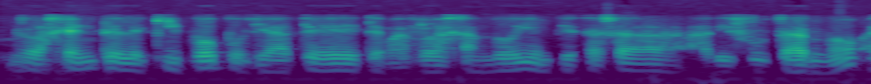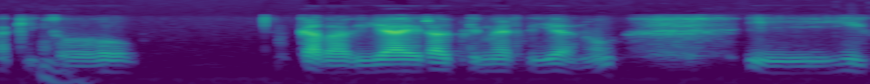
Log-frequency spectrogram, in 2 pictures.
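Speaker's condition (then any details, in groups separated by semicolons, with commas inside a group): No condition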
